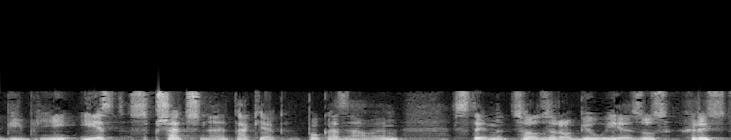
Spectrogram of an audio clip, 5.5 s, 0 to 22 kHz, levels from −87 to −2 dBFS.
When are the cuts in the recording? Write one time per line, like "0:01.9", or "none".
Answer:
none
